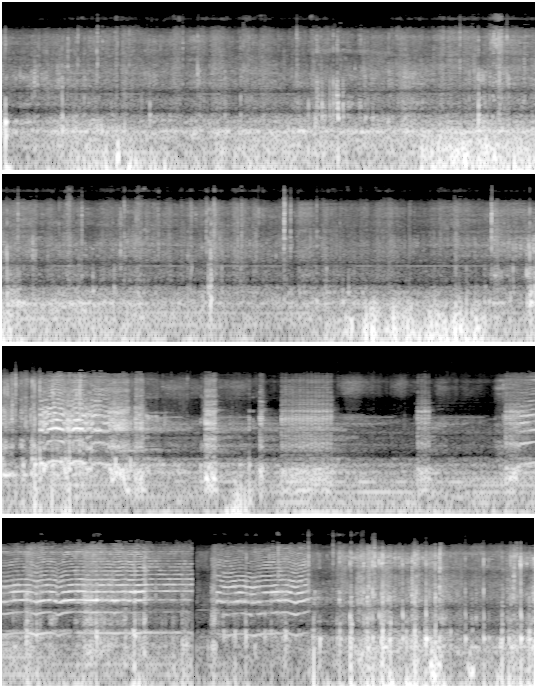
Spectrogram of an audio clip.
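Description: Mountain bike rolling down a rough dirt trail: tyre and wind rumble with constant clicks and knocks from the frame and chain over bumps. A wavering high-pitched squeal, typical of disc brakes under hard braking, comes in briefly about halfway through and again for several seconds near the end.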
